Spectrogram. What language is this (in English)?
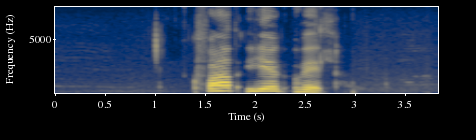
Icelandic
